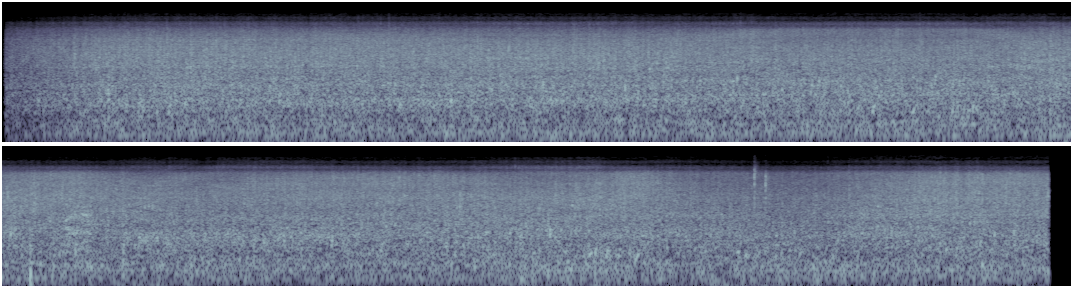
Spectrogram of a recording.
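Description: Mountain stream running: a steady rush of water that holds even throughout.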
